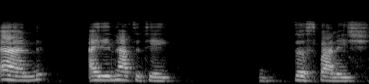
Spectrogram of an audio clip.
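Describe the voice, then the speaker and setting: A woman's medium-pitched voice with a Caribbean accent at a moderate pace. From US Virgin Islands, Saint Thomas. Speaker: vlogger. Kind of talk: casual vlog monologue.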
